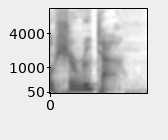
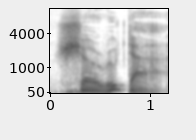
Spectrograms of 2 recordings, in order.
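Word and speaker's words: Tsuruta: Jumbo Sheruta. – Sharuta. – Yeah. – My Sharuta. – You don't spell it the way it sounds. It's definitely, that's like a TS something.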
